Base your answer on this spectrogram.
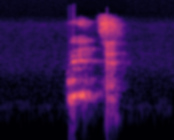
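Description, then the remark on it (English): A single quick sneeze, a short voiced intake snapping into a sharp, hissy burst, fairly loud, then quiet. “Bless you, Master.”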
